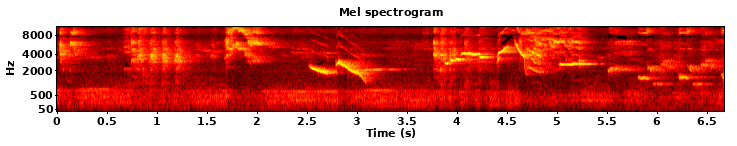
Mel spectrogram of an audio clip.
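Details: Oriental magpie-robin from East Java, local stock, delivering harsh rasping bursts mixed with swooping downward whistles and rising slurs, a loud varied and scratchy song over faint low hum.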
